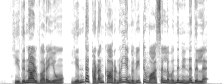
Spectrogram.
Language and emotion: Tamil, happy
